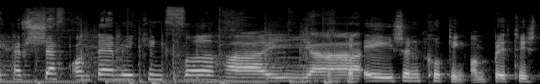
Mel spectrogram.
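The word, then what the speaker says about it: phở: Not pho, it's pho.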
